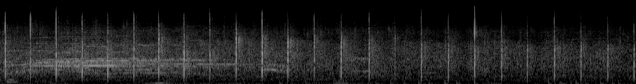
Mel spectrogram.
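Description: Audience applause, fullest in the first two seconds and then thinning, with sharp individual claps from close by standing out above it.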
